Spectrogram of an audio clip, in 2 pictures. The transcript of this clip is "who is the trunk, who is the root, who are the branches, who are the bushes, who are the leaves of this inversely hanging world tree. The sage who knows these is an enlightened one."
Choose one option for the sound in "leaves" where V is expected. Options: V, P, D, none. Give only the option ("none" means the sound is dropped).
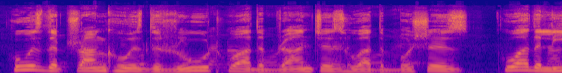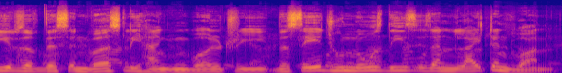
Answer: V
